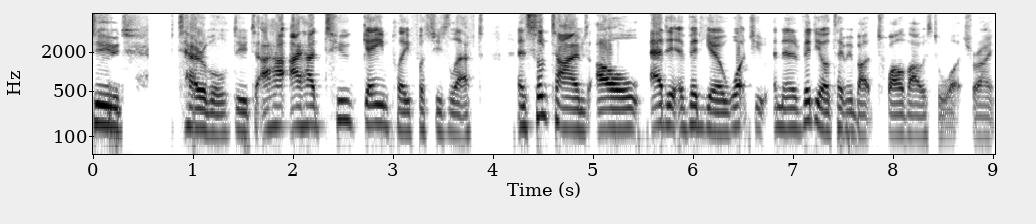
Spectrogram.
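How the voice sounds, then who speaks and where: Recorded dry and close with no echo, a man speaks at a fairly quick pace. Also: ordinary pitch variation. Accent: British. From England. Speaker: airsoft player and YouTuber. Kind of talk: casual chat. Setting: video call.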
